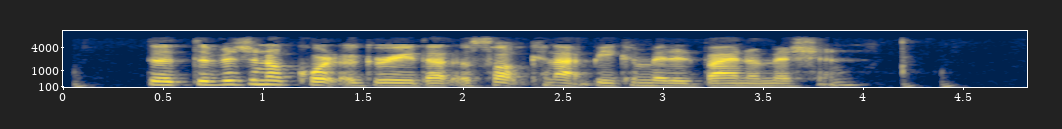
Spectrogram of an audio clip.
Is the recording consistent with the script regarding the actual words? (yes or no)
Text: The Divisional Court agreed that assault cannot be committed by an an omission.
no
